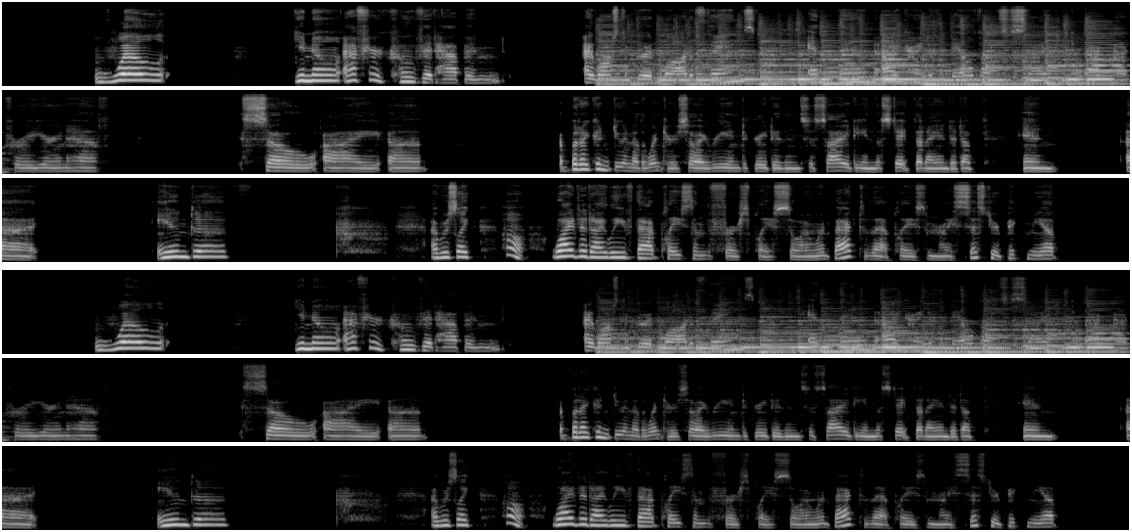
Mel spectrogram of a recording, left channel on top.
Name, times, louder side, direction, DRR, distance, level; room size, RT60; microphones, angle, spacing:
voice 1, 0.9-1.7 2.9-5.0 5.8-7.8 8.1-12.3 13.7-15.5 16.9-21.0 21.5-21.8 22.5-22.9 24.1-24.8 25.9-27.8 28.1-33.1, left 3 dB, 70° left, 2.5 m, -26 dB
Acoustic guitar, 5.9-11.3, left 1 dB, 50° left, 2.1 m, -23 dB
open air
head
